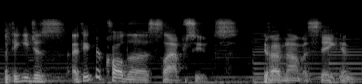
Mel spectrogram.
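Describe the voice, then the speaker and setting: Male game livestreamer, fairly low pitch, casual chat, clear background music. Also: sing-song, brisk. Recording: music behind the voice.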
